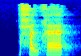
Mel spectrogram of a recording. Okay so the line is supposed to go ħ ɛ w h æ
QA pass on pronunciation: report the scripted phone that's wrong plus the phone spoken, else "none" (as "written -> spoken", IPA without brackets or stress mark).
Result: none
